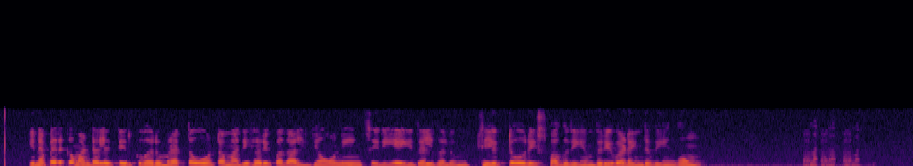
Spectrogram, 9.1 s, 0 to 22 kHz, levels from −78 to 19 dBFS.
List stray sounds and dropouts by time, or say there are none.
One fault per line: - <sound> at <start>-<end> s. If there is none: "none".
- laugh at 8.0-8.6 s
